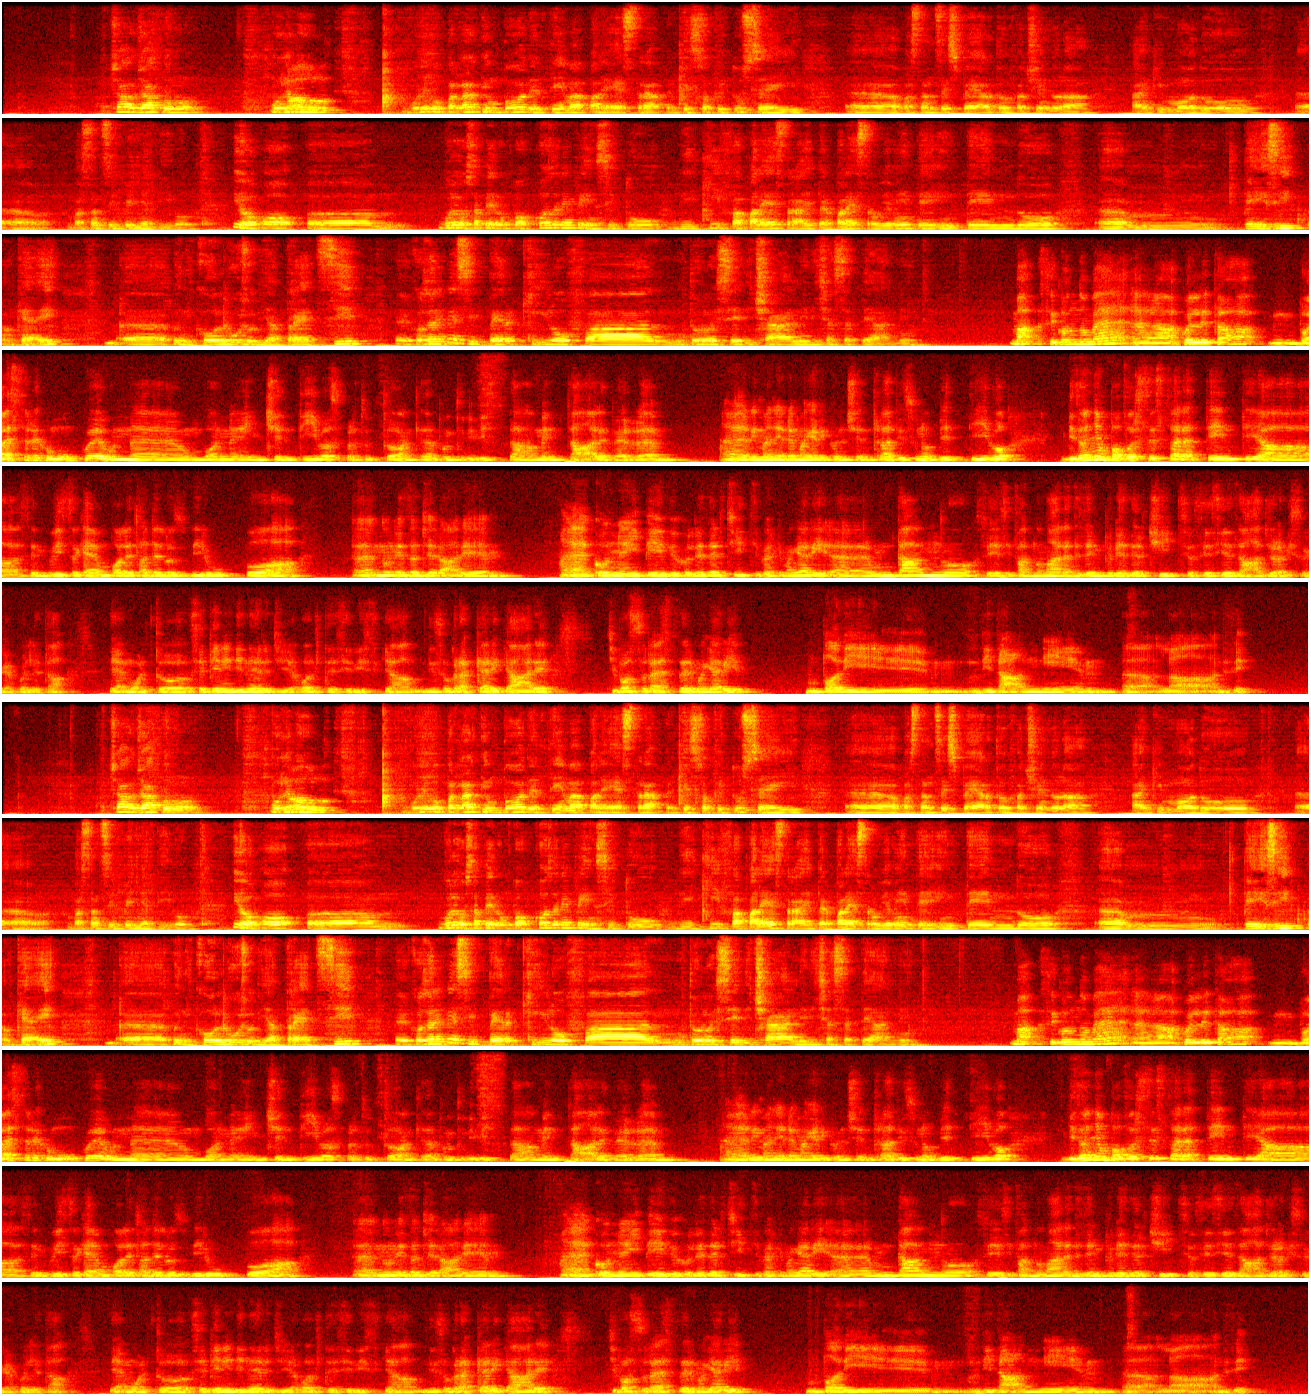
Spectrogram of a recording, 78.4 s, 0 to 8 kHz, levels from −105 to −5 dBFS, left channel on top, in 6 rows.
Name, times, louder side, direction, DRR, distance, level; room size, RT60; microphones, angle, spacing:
voice 1, 1.1-2.0 2.4-3.1 3.4-3.5 3.8-10.9 11.3-12.6 12.9-17.1 17.4-35.3, right 3 dB, 35° right, 0.5 m, -27 dB
voice 2, 2.8-3.2 27.2-27.3 36.2-45.9 46.4-49.4 49.8-55.2 55.8-57.3 57.8-66.0 66.4-70.9 71.4-72.8 73.4-77.7, left 3 dB, 65° left, 0.7 m, -27 dB
2.5 x 2.0 x 3.1 m
head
